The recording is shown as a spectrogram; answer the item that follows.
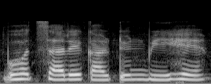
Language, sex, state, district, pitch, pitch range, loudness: Hindi, female, Arunachal Pradesh, Papum Pare, 225 Hz, 215-235 Hz, -14 LUFS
